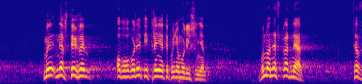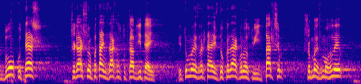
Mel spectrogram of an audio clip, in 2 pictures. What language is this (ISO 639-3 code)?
ukr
